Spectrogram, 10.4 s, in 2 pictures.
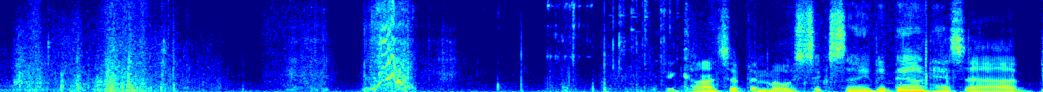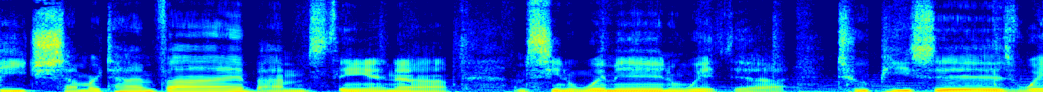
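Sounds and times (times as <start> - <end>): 
backpack zipper pulled open: 0.1 - 2.4
speech: 3.3 - 10.4.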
